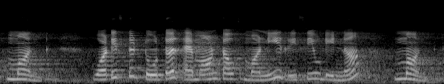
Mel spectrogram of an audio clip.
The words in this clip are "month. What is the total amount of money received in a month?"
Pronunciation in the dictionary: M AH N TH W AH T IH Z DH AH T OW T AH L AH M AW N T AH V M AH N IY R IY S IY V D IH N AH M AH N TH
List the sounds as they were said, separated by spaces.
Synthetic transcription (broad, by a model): M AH N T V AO T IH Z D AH T OW T AH L AH M AW N T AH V M AH N IY R IY S IY V D IH N AH M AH N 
